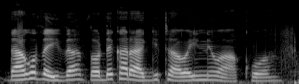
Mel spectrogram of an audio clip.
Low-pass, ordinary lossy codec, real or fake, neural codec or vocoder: 19.8 kHz; none; real; none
